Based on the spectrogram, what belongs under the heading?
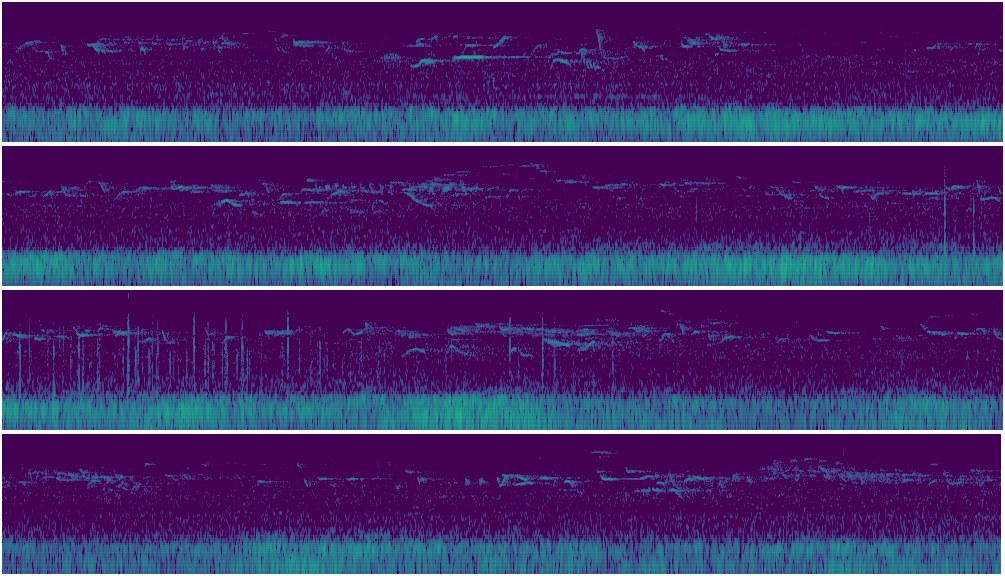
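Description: Faint birdsong: small birds chirping and singing in short phrases scattered throughout, over a low steady rush.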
